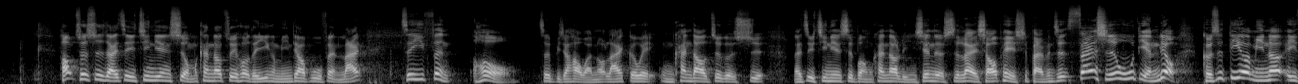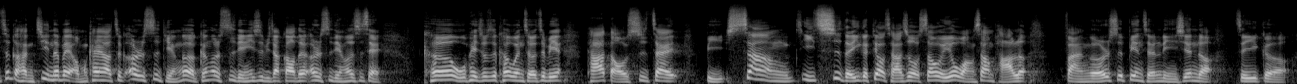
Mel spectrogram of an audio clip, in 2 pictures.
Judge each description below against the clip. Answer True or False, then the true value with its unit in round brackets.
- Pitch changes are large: True (6.1 semitones)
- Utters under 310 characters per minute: False (365 characters per minute)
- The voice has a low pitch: False (160 Hz)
